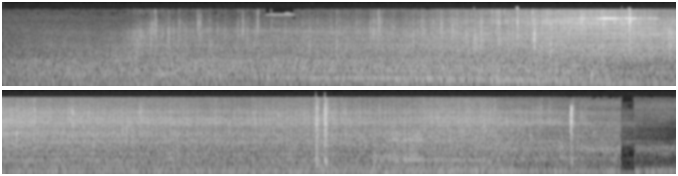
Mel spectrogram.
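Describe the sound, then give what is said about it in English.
A car's engine rumbles steadily, its tone dropping as the vehicle slows and pulls over to a stop by the Fandom Coffee Bar in Kyiv, with low road noise continuing throughout and no voices. “Pull over here.”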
